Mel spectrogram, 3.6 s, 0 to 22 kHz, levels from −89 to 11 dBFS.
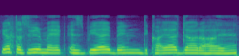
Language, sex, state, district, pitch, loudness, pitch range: Hindi, male, Arunachal Pradesh, Longding, 170 Hz, -12 LUFS, 165-180 Hz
